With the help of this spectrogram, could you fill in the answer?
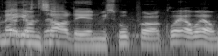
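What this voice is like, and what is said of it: Scottish accent. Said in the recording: “So your accent is basically Scottish? ... Yeah, it's Scottish, yeah. ... That's a Scottish accent?”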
